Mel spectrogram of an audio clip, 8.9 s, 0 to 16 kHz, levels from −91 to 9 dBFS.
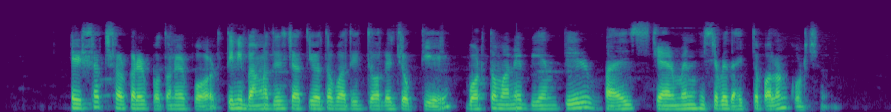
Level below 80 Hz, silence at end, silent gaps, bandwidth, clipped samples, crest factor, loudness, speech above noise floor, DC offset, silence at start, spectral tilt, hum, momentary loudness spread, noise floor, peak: -56 dBFS; 0.65 s; none; 7.2 kHz; under 0.1%; 16 dB; -19 LUFS; 56 dB; under 0.1%; 0.7 s; -7.5 dB/octave; none; 5 LU; -74 dBFS; -2 dBFS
